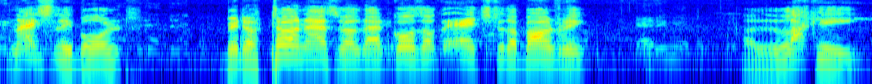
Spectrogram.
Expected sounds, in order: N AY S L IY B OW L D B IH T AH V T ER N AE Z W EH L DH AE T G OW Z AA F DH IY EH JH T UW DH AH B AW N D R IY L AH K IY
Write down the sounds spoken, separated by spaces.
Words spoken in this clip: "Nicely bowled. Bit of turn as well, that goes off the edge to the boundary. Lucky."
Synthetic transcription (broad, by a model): N AY S L IY B OW L D B IH T AH V T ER N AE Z W EH L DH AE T G OW Z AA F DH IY EH JH T UW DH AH B AW N D R IY L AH K IY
